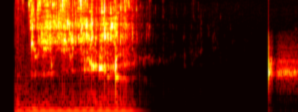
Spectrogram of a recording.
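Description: Cartoon sound effect of liquid being poured and dripping into a glass flask, a hissing, bubbly splash lasting about a second.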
